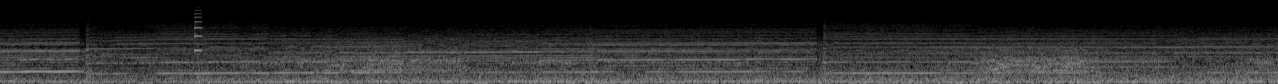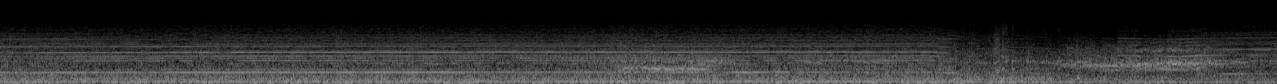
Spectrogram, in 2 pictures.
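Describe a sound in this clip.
A racing car engine roars at high revs, climbing steadily in pitch between quick gear changes.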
